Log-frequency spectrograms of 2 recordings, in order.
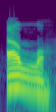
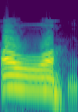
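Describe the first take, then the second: First: The opening hamzah is light and thin. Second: The opening hamzah is heavy and thick. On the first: The speaker calls it right. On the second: The speaker calls it wrong.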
